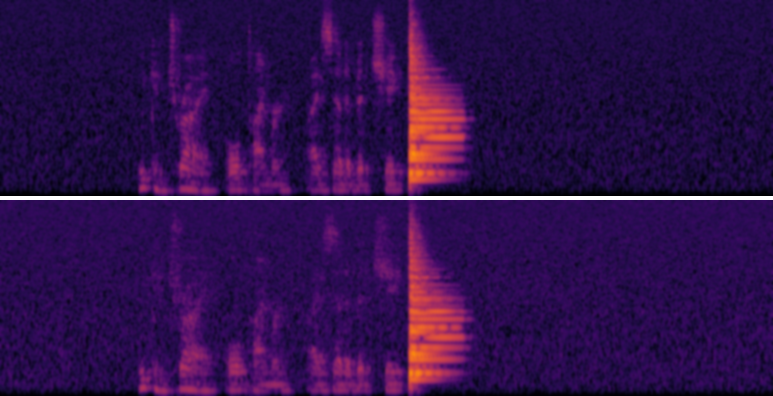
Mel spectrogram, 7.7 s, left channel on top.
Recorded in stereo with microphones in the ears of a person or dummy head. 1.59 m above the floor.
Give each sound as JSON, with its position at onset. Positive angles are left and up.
{"t": 1.4, "sound": "a man speaking", "side_deg": 55, "distance_m": 5.0}
{"t": 4.1, "sound": "a snare drum", "side_deg": 25, "distance_m": 1.7}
